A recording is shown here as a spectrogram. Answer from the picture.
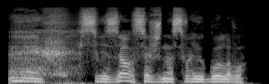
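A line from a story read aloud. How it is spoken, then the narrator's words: Sighed. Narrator (Russian): вздохнул мастер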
